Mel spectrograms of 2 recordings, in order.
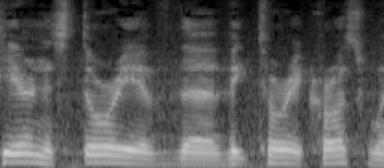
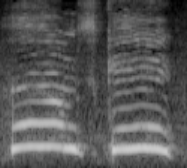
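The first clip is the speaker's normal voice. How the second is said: high, slow, hammed-up frightened squeak; mock scared; 3 dB louder than usual. Mocking cowardly men with a hammed-up scared squeak.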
